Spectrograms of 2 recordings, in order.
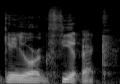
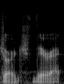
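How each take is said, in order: First: The name is said with German pronunciation. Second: The name is said with American English pronunciation. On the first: "if it was pronounced in German" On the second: "if he's an American, he'd probably just say"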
